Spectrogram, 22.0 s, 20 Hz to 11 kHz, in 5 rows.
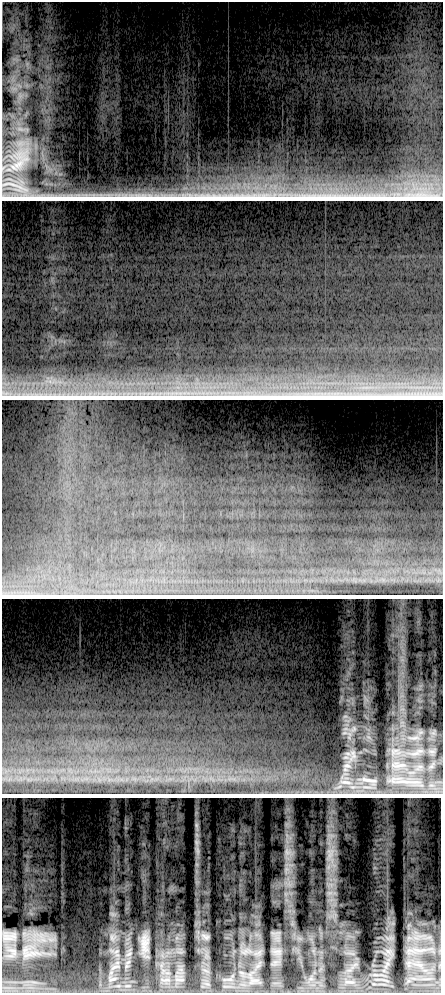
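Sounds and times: car engine accelerating hard: 0:00.6 - 0:18.1.

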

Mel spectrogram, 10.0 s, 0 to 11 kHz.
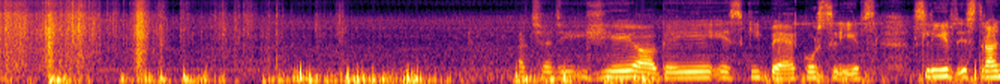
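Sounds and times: cloth and plastic wrap rustling: 0:00.0 - 0:03.6.

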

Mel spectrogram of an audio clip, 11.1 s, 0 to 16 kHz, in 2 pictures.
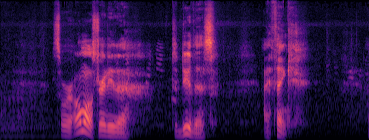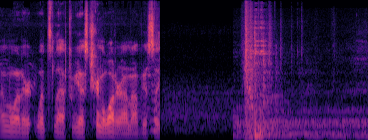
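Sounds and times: sudden thump: 0:09.0 - 0:10.2
steady low hum: 0:09.0 - 0:11.0.

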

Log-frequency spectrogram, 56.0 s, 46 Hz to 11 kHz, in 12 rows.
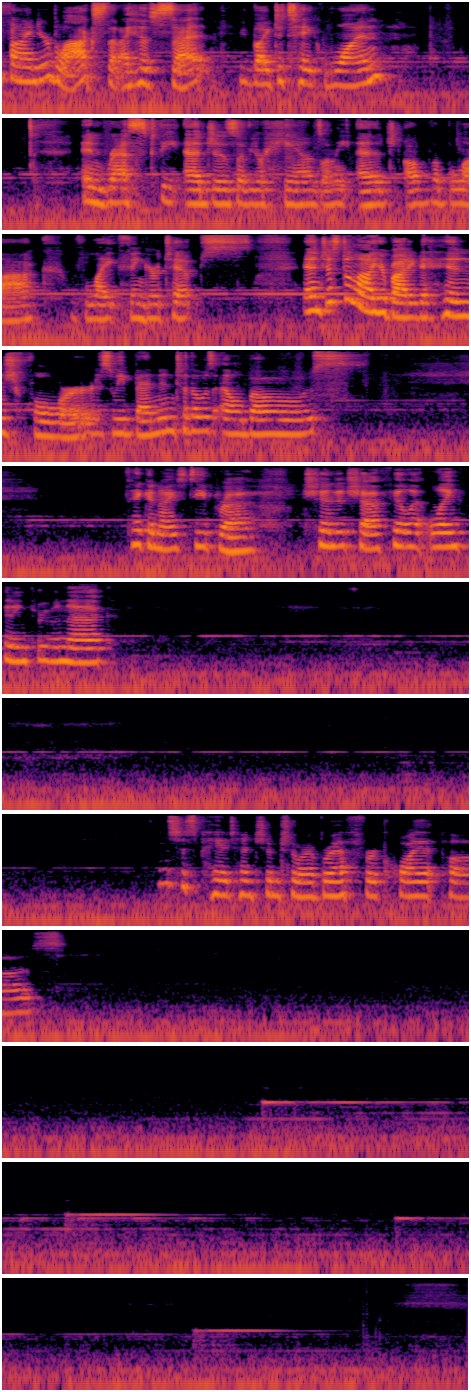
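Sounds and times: faint steady tone: 0:00.0 - 0:56.0
low room rumble: 0:00.0 - 0:56.0
soft sustained background music: 0:00.0 - 0:56.0.

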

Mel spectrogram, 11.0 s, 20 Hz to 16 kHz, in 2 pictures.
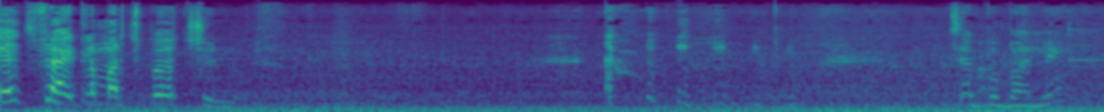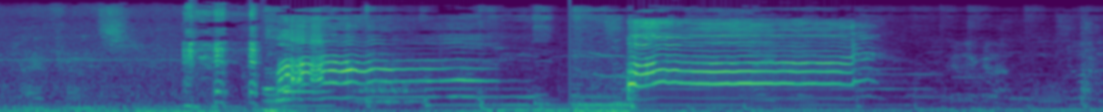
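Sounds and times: vehicle engine low rumble: 0:00.0 - 0:11.0.

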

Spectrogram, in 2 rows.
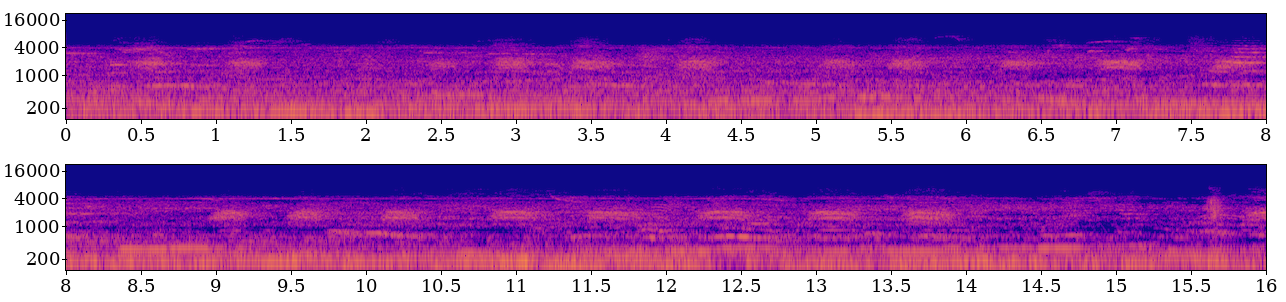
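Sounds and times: crows cawing: 0:00.3 - 0:01.5, 0:02.4 - 0:04.4, 0:05.1 - 0:07.8, 0:09.0 - 0:14.1, 0:15.6 - 0:16.0.

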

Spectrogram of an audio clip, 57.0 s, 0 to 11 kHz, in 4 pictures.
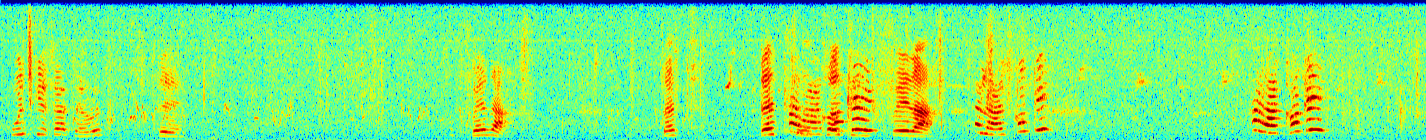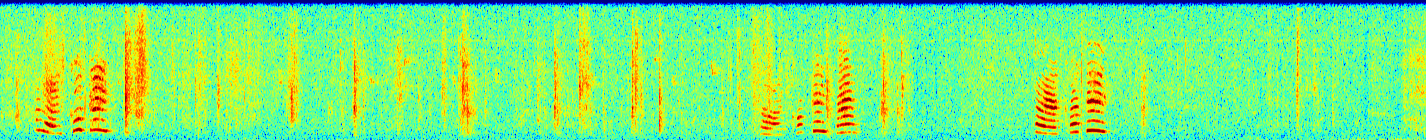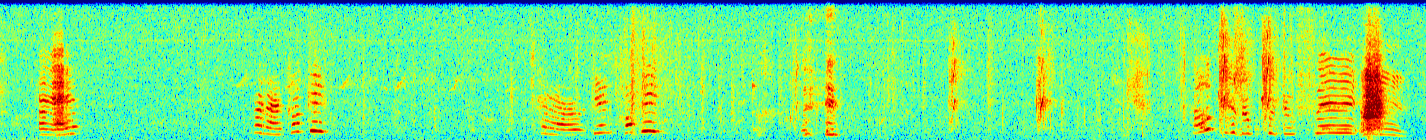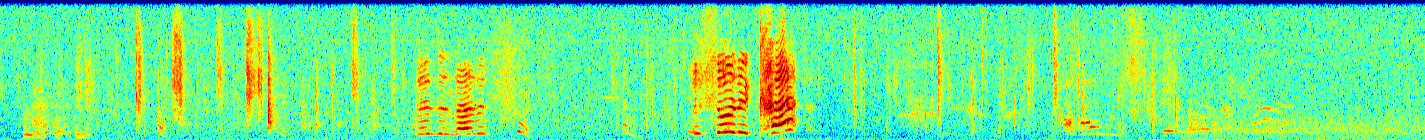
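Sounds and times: cockatoo calling: 0:38.0 - 0:42.6, 0:53.4 - 0:56.0.

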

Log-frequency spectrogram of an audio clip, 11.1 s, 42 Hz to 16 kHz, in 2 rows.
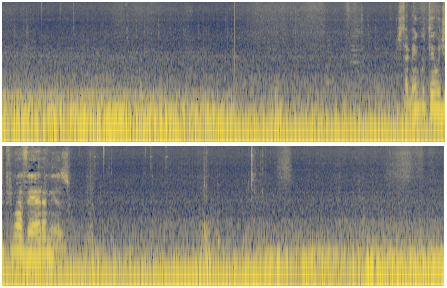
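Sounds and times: car engine: 0:00.0 - 0:11.0.

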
